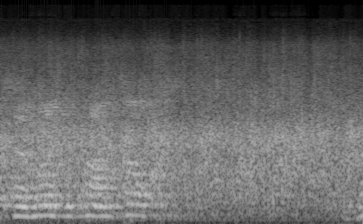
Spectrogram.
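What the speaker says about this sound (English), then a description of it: "The crowd quite rightly show their appreciation." Crowd at a Poole Pirates versus Plymouth Gladiators Championship speedway meeting applauding steadily, with a commentator's voice running over the clapping throughout.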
